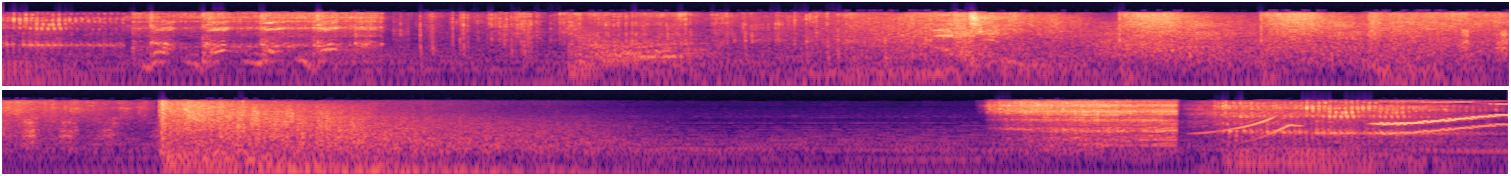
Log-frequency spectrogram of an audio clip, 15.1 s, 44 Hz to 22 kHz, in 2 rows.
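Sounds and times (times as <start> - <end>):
loud boom: 8.3 - 10.9.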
